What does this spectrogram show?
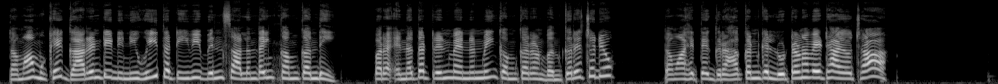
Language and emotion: Sindhi, angry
